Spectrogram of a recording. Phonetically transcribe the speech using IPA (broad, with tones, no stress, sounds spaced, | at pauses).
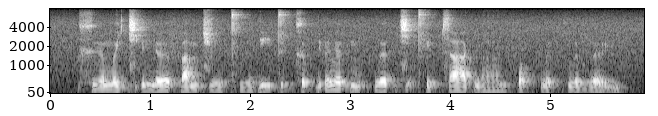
x ɨ˧ ə̯ m ə˧ j t͡ɕ ɨ̰˧˥ n əː˨˦ f a˨˦ m t͡ɕ ṳ˨˩ ə̯ t̪ʰ ɨ̤˨˩ ə̯ ɗ i˧ t̪ ɨ˦˥ k̚ x ə˦˥ p̚ ɗ ɨ̰˧˥ ə̯ l ə˦˥ p̚ m ə˨˩ p̚ h w əː˦˥ k̚ t͡ɕ ɛ̰˧˨ t̪ʰ e˨˩ p̚ s aː˧ k w a̤ː˨˩ ŋ f ɔ˨˩ p̚ h w ə˨˩ t̚ f u˧ ə̯ v ə˧˩˨ j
